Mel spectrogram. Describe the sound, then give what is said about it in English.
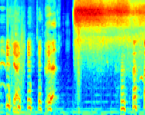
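A sudden, loud, sustained hiss of a high-pressure water jet spray from a hydrojet bursts in after some brief voiced sounds and holds steady for about a second, with a short vocal sound breaking in near the end. “My hydrojet killed him.”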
